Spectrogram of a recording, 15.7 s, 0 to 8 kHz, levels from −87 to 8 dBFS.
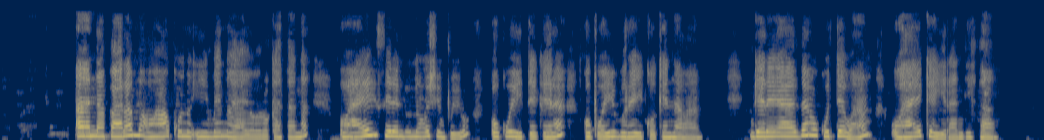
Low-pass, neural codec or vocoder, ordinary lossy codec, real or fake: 7.2 kHz; vocoder, 22.05 kHz, 80 mel bands, WaveNeXt; MP3, 64 kbps; fake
